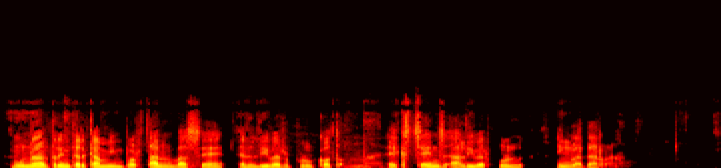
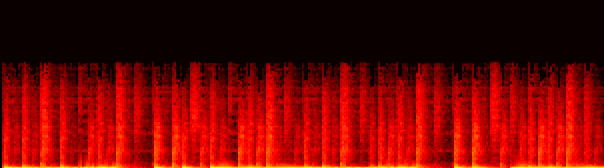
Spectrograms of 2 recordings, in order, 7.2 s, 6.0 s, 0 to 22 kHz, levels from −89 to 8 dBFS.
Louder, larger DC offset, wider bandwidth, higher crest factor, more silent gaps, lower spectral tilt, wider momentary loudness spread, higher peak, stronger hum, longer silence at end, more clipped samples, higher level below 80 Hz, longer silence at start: about the same, -24 LUFS vs -24 LUFS; neither; second, 9.4 kHz vs 12 kHz; first, 24 dB vs 14 dB; neither; about the same, -6 dB/octave vs -6 dB/octave; first, 13 LU vs 7 LU; first, 0 dBFS vs -6 dBFS; neither; first, 1.1 s vs 0 s; neither; second, -62 dBFS vs -22 dBFS; about the same, 0.1 s vs 0 s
